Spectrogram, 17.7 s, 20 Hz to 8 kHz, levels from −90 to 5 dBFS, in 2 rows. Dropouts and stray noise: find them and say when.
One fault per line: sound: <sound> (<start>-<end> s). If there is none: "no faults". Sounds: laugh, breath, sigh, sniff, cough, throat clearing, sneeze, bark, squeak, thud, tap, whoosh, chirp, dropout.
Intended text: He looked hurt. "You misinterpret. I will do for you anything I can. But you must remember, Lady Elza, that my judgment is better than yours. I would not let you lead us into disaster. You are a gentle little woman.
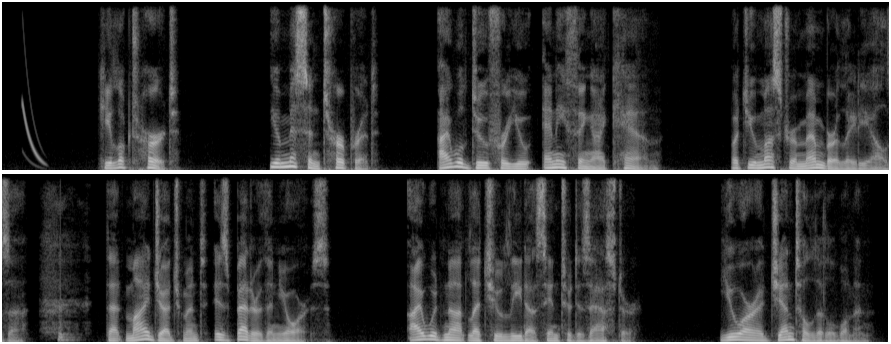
sound: chirp (0.2-0.5 s)
sound: laugh (9.2-9.8 s)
